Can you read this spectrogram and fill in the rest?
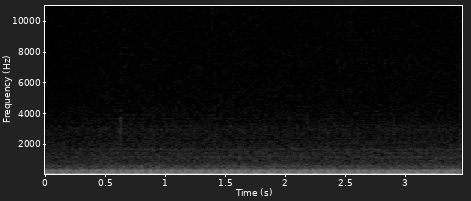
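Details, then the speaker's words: G37 after its exhaust leak was fixed: a steady low idle rumble with an even pulse and no ticking or puffing. There is less engine noise, though the exhaust is still loud. "the car is quieter not the exhaust the exhaust is just as loud but there's like less engine noise interesting"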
